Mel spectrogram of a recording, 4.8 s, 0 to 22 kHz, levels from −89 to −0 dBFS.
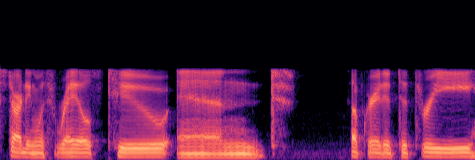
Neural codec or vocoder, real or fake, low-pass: none; real; 3.6 kHz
